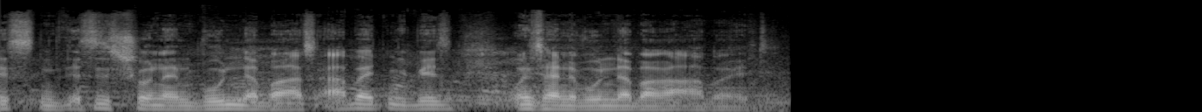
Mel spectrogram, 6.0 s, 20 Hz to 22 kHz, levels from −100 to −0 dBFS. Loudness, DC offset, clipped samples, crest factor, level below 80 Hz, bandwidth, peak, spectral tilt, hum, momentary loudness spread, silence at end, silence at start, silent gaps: -38 LUFS; under 0.1%; under 0.1%; 24 dB; -68 dBFS; 16.5 kHz; -16 dBFS; -3.5 dB/octave; none; 11 LU; 2.05 s; 0 s; none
